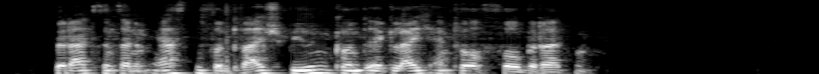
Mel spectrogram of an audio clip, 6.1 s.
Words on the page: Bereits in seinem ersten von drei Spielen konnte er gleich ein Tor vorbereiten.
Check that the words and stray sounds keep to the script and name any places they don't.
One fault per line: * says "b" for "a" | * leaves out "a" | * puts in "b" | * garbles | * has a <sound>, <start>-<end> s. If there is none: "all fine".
all fine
